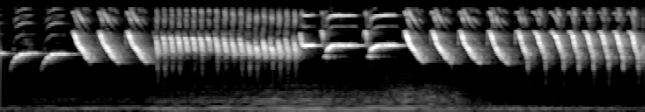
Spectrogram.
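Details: Domestic canary singing to provoke other canaries into song: fast repeated rolls and downslurred notes, high and bright, with a sustained buzzy trill in the middle and quick chirps, over a soft low background hum.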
